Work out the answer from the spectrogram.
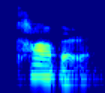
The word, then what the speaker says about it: capere: I'm saying capio capere. Notice how I'm making that e in the infinitive short.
